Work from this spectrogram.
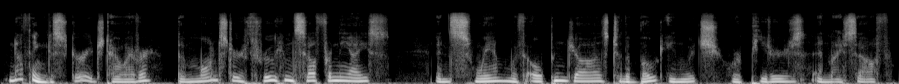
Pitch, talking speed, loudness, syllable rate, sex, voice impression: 140 Hz, 160 wpm, -18 LUFS, 4.7 syllables/s, male, masculine, slightly old, slightly thick, slightly muffled, slightly sincere, calm, slightly elegant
